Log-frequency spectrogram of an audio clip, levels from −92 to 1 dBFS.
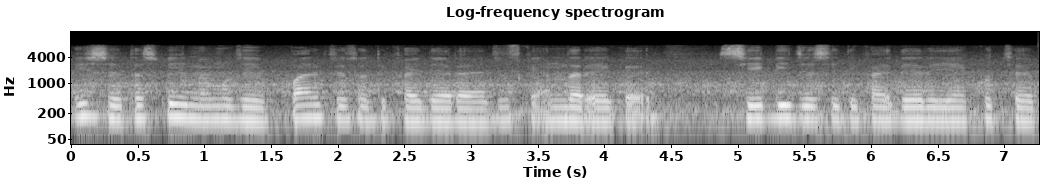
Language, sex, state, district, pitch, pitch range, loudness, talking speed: Hindi, male, Rajasthan, Bikaner, 140 Hz, 135-150 Hz, -15 LUFS, 180 wpm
